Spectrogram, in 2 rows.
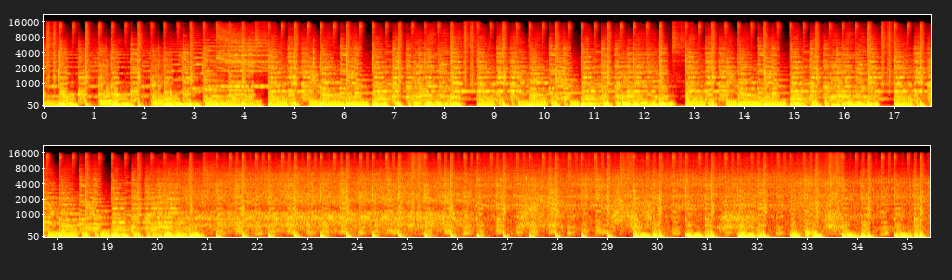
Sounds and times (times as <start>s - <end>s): Music: 0.0s - 35.4s.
